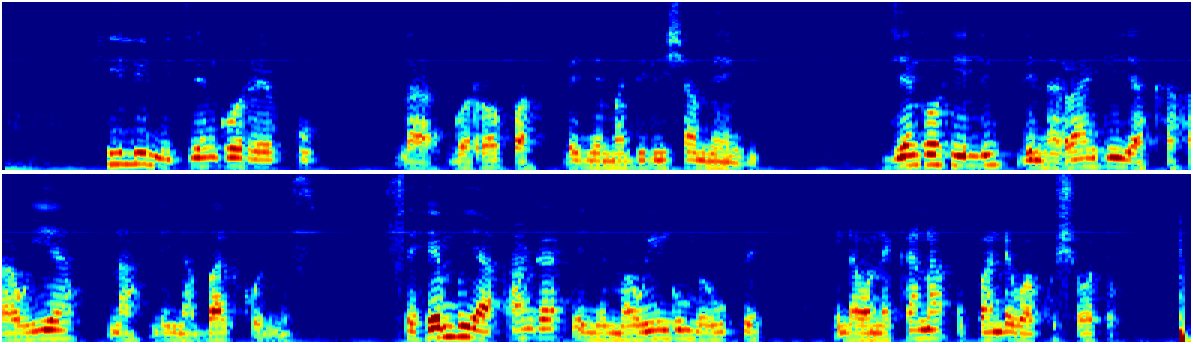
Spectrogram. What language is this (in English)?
Swahili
